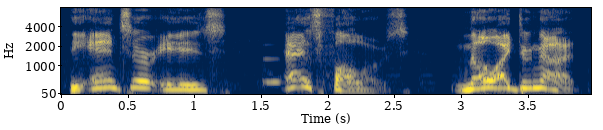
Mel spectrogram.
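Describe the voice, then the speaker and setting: A man with a fairly high, gravelly voice hosts a call-in show, bantering wryly and joking around. His delivery swings up and down with lively animation. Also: slow pace, faint music behind. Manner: joking, wry, laughs easily. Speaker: show host.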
